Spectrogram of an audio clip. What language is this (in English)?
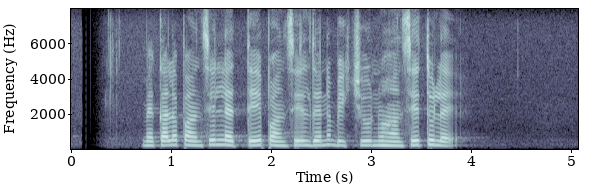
Sinhala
